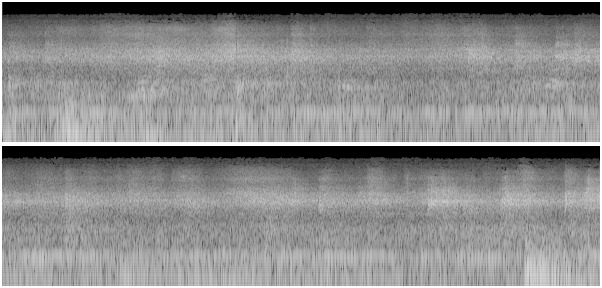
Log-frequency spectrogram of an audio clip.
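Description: Hockey sticks clack against the ice and puck.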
